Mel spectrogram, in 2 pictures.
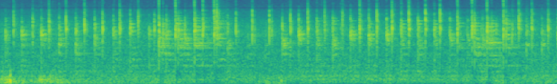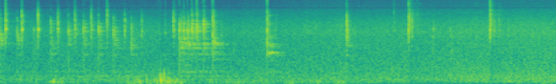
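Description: Rapid clattering strikes on iron cage bars, many a second, thinning to occasional single strikes about ten seconds in.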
